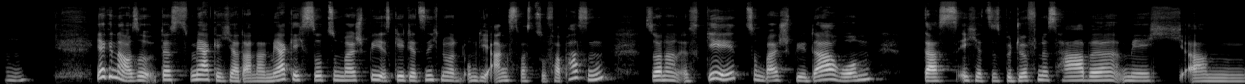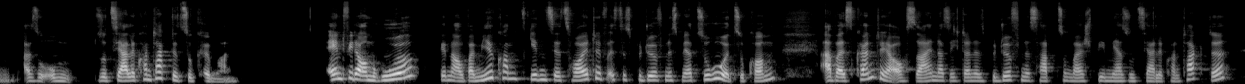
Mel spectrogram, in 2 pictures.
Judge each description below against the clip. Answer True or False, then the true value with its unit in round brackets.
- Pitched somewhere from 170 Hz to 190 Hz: True (185 Hz)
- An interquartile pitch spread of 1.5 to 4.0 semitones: False (4.4 semitones)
